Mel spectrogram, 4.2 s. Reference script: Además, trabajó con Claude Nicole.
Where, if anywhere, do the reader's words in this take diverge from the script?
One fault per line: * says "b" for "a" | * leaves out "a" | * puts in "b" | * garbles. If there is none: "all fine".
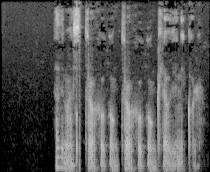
* puts in "trabajó con"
